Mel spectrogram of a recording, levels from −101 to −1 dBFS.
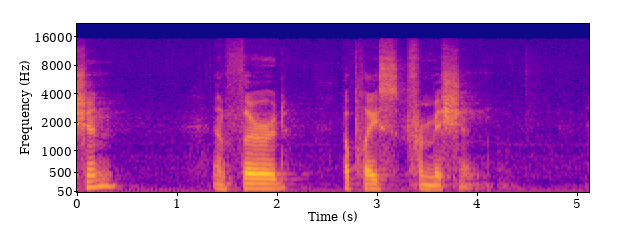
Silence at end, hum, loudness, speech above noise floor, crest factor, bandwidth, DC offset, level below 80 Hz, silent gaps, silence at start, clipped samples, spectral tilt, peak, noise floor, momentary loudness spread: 1.15 s; none; -23 LUFS; 36 dB; 20 dB; 15.5 kHz; under 0.1%; -56 dBFS; none; 0 s; under 0.1%; -4.5 dB/octave; -4 dBFS; -58 dBFS; 22 LU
